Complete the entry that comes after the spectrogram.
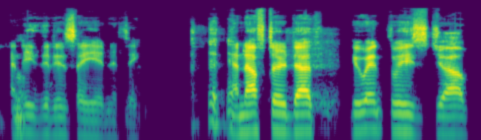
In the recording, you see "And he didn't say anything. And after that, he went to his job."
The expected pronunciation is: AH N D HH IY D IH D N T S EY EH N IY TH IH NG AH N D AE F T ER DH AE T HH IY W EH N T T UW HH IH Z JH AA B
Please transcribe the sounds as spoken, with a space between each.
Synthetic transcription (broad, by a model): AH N HH IY D IH D N T S EY EH N IY TH IH NG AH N AE F T ER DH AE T HH IY W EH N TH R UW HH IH Z JH AA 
